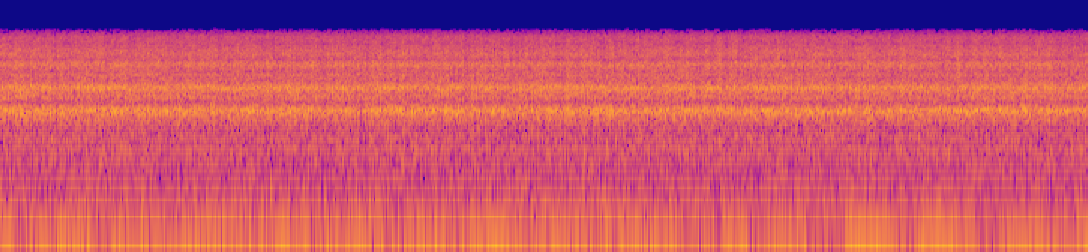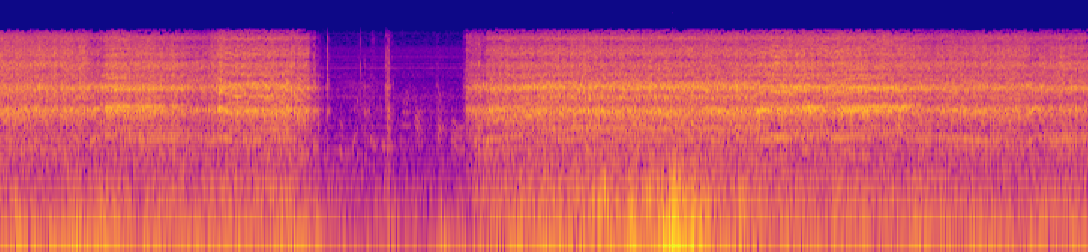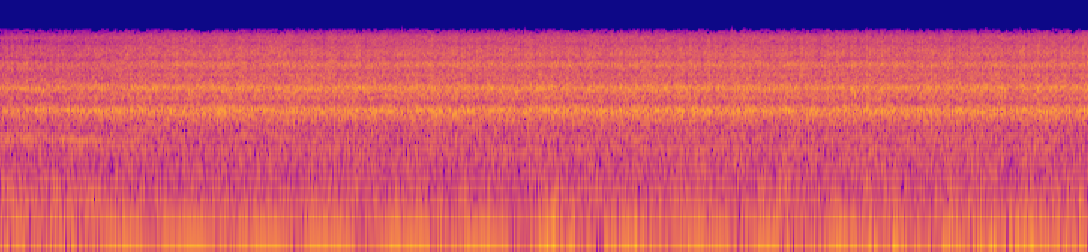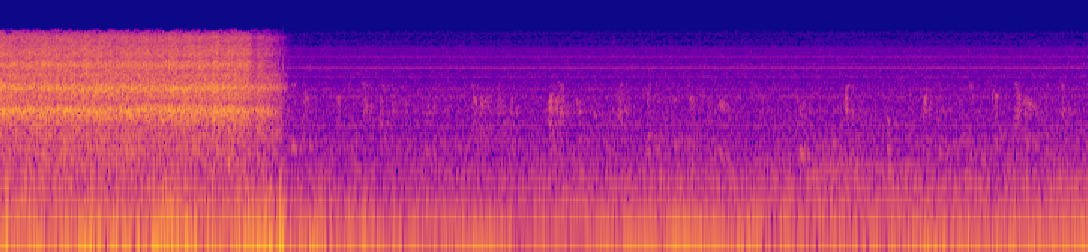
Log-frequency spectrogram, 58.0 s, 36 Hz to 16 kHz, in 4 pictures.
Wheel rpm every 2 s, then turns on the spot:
160, 160, 160, 160, 160, 160, 160, 160, 160, 40, 80, 160, 160, 160, 160, 160, 160, 160, 160, 160, 160, 160, 160, 80, 0, 0, 0, 0, 0.
18-20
